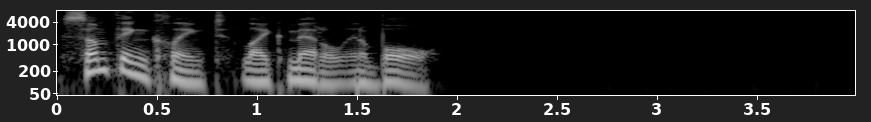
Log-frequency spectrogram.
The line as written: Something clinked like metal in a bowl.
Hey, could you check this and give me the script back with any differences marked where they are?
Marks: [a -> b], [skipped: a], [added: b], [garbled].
Something clinked like metal in a bowl.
